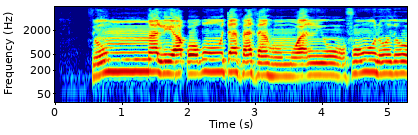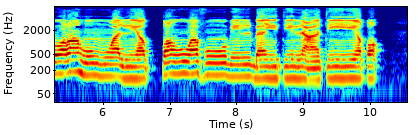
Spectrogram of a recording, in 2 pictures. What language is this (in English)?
Arabic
